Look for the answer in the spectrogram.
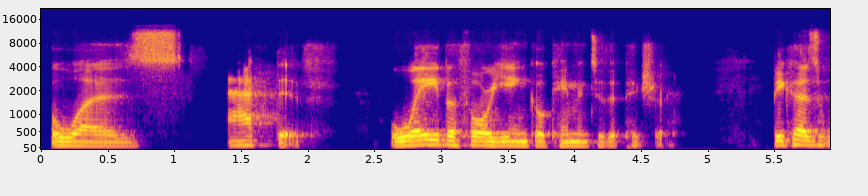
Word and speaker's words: Yenko: And there was this specific Camaro brand that was a Yenko version Camaro, and you said it right.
